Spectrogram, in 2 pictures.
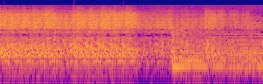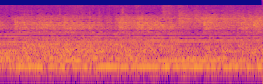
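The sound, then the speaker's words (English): Rifle and submachine gun fire roars through a battle against Chinese troops as a dense, unbroken wall of loud gunfire and combat noise. A steady low droning tone runs underneath for most of the stretch. “I fired my rifle till I had no more clips, and then I dropped it and took a submachine gun from a dead Chinese and cut my way to the company.”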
